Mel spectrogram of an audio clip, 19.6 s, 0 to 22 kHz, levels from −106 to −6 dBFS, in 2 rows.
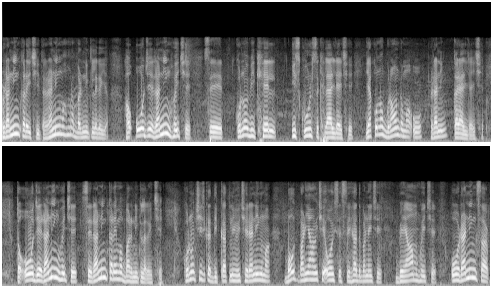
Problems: none marked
